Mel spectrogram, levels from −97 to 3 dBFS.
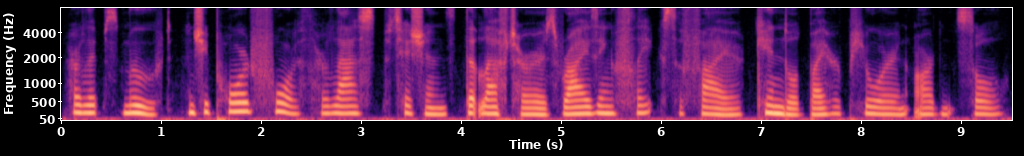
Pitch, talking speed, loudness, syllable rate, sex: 180 Hz, 160 wpm, -18 LUFS, 3.8 syllables/s, female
